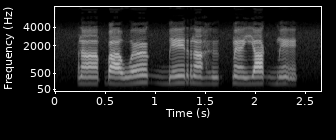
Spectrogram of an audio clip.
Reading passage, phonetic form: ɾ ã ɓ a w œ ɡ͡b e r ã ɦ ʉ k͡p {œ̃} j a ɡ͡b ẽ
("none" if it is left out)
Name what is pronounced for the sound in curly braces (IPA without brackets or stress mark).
ɛ̃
